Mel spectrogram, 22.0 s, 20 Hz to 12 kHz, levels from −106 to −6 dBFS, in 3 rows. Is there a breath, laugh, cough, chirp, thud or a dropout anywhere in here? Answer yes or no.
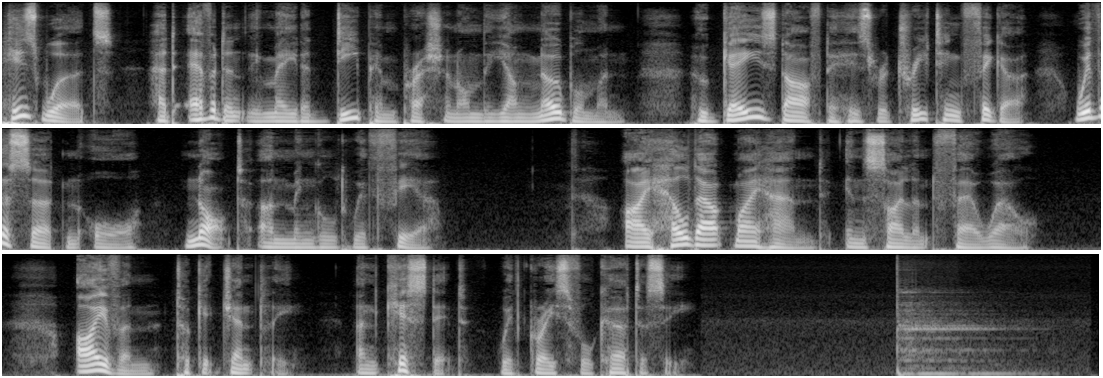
yes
